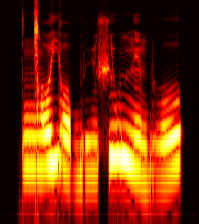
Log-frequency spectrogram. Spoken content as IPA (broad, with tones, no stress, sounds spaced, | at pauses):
ŋ͡ǀ ɔ˨˦ j ɔ˨˩ bʱ y˨˩ ʃ y˦ w n ẽ˨˩ bʱ o˨˦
